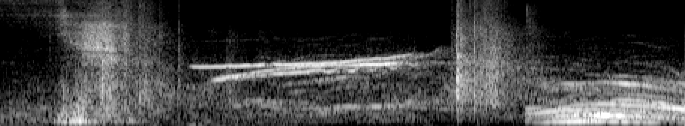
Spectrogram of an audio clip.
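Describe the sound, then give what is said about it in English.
A crowd performs a 'fireworks of applause', imitating a firework on the cue 'light the fuse': a rush of noise, then a long rising whistle for a few seconds, a sharp burst of sound, and a chorus of voices sliding down in an ooh. “Light the fuse, fireworks of applause.”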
